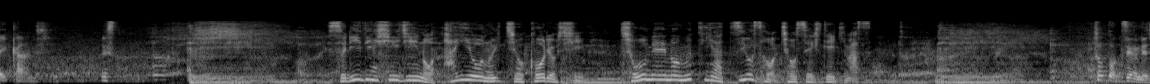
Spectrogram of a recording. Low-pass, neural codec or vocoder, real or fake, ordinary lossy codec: none; codec, 16 kHz, 4 kbps, X-Codec, WavLM features, trained on Multilingual LibriSpeech; fake; none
